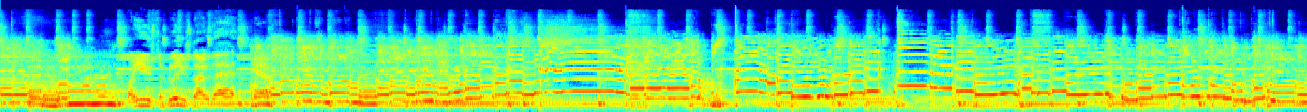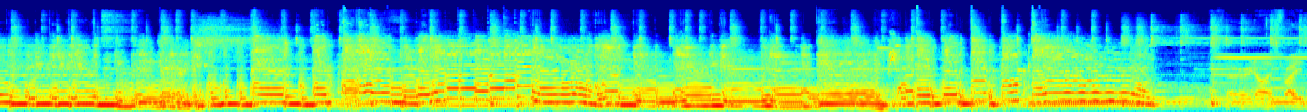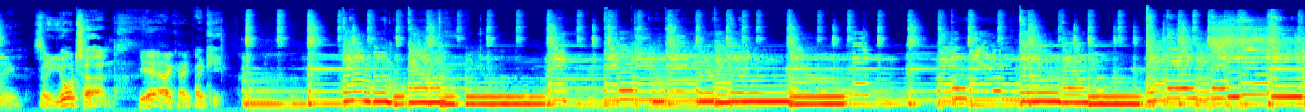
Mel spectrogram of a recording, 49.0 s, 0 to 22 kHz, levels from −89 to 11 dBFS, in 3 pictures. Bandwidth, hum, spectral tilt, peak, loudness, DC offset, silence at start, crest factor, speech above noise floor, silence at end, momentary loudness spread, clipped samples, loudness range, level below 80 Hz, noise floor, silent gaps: 14.5 kHz; none; -5.5 dB/octave; 0 dBFS; -12 LUFS; under 0.1%; 0 s; 12 dB; 21 dB; 0 s; 10 LU; under 0.1%; 5 LU; -52 dBFS; -33 dBFS; none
